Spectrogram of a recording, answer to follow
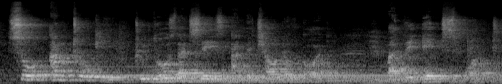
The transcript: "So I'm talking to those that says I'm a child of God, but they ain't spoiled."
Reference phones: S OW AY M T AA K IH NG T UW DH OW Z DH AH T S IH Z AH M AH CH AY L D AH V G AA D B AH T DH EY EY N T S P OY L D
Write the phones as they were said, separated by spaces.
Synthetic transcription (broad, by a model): S OW AY M T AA K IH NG T UW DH OW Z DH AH T S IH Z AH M AH CH AY L D AH V G AA D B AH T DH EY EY T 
